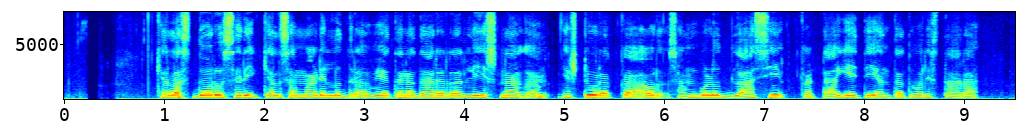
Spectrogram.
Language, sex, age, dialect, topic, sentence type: Kannada, male, 25-30, Central, banking, statement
